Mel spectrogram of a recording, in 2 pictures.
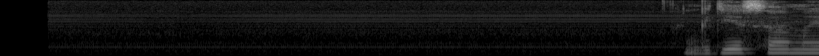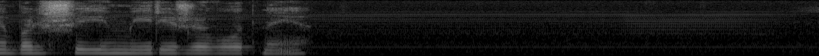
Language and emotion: Russian, neutral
